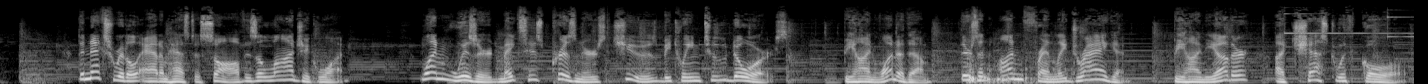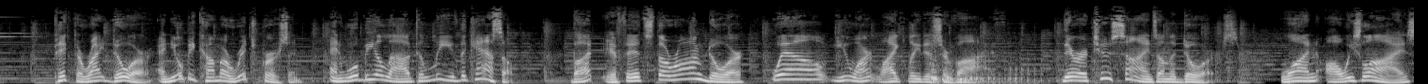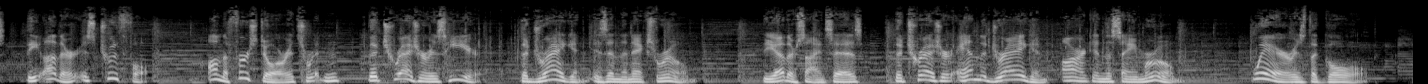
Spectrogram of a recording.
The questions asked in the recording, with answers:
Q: Where is the gold?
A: The chest with the treasure is in the second room.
